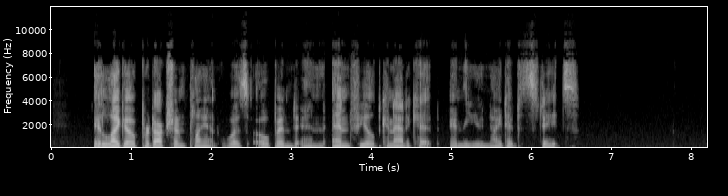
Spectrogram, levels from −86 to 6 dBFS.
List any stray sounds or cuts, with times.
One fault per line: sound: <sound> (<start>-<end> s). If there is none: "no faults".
no faults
